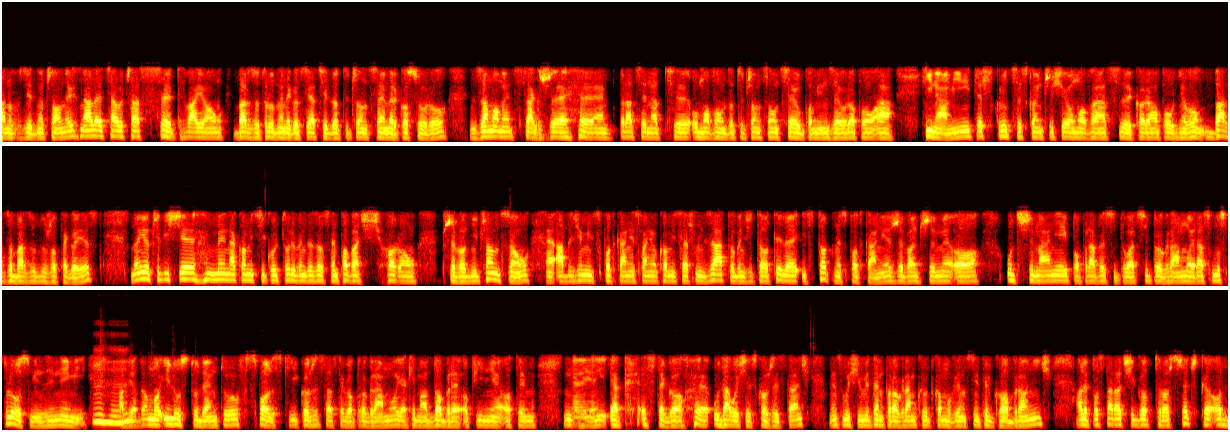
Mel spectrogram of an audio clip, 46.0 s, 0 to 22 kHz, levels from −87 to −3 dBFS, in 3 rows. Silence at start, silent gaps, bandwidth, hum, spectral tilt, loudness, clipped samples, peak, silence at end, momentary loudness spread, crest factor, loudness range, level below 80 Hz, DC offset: 0 s; none; 4.9 kHz; none; -8.5 dB/octave; -23 LUFS; under 0.1%; -2 dBFS; 0 s; 7 LU; 20 dB; 2 LU; -56 dBFS; under 0.1%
